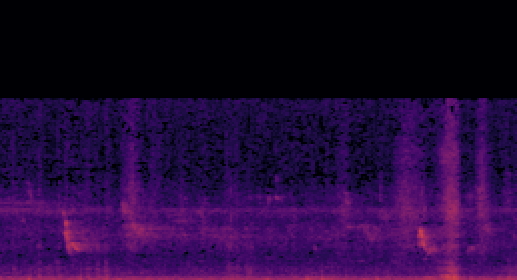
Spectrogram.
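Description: Near silence: faint room tone with a few short, faint high chirps from birds, about a second in and twice more around four seconds in.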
